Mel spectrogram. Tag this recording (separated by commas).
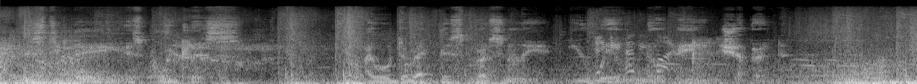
Speech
